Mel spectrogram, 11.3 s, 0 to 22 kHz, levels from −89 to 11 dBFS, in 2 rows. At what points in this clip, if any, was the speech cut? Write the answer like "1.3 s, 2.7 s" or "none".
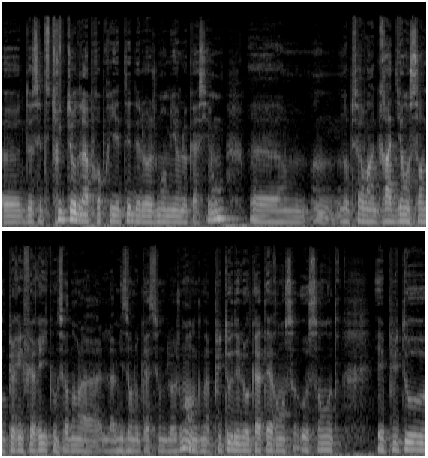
3.2 s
